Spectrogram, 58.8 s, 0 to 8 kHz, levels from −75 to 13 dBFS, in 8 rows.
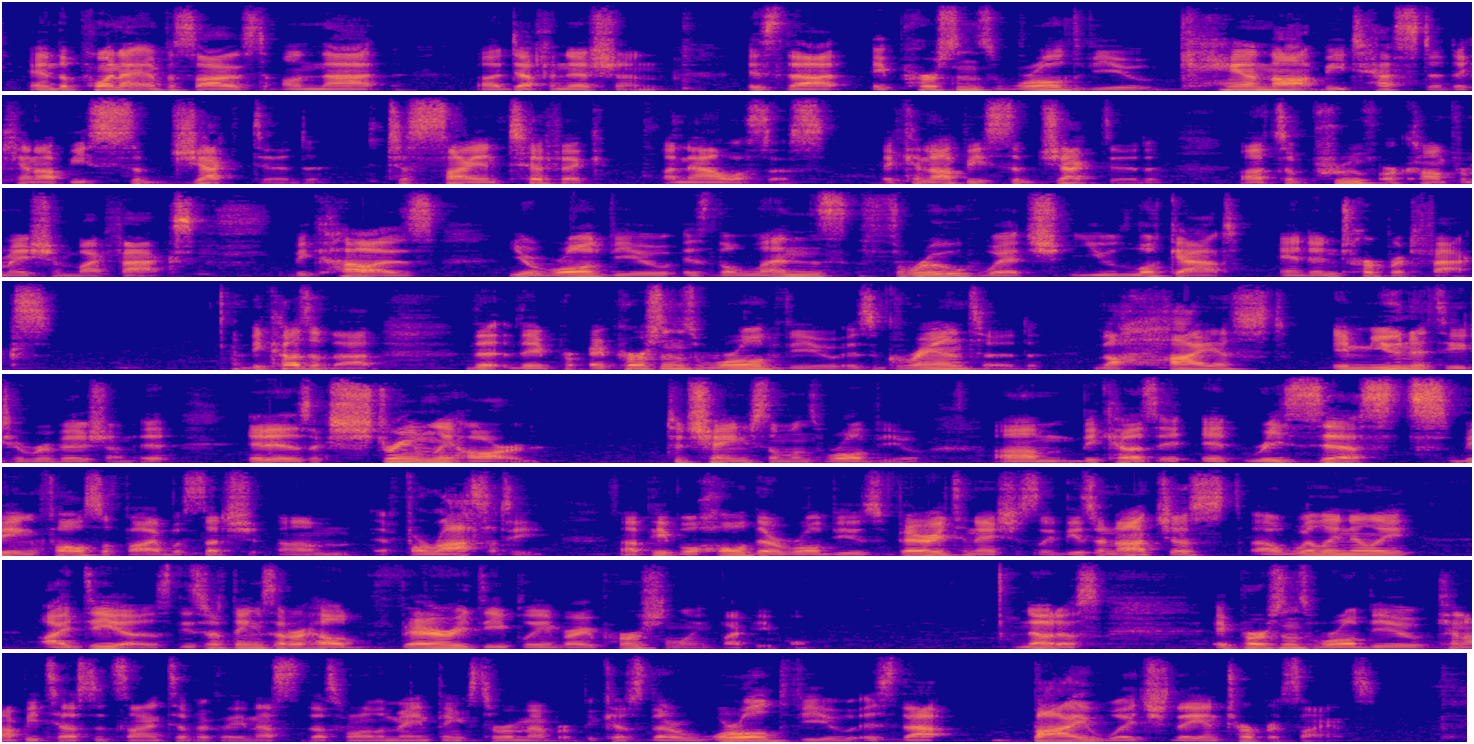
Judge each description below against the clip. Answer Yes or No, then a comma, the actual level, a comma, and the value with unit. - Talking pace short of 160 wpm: Yes, average, 145 wpm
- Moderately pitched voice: No, low, 125 Hz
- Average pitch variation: No, wide, 5.7 semitones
